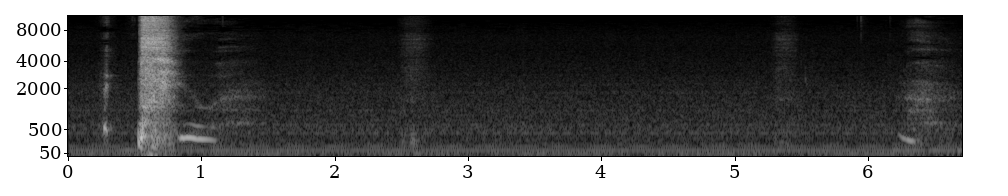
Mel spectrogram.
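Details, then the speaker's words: A person recording their own sneezes on request, nose still itchy: a quick intake of breath, one sharp forceful sneeze burst, then soft sniffs and breaths; ordinary sneezing. "um I had fun sneezing for you all uh hope you enjoy this video that I'm going to post probably sometime today"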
